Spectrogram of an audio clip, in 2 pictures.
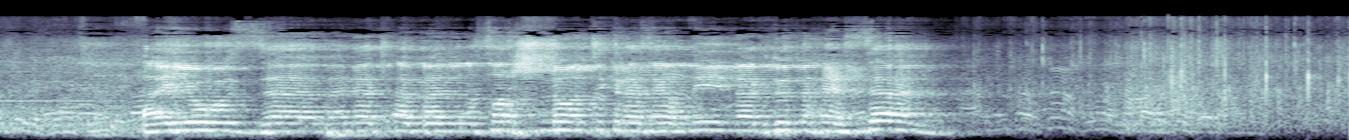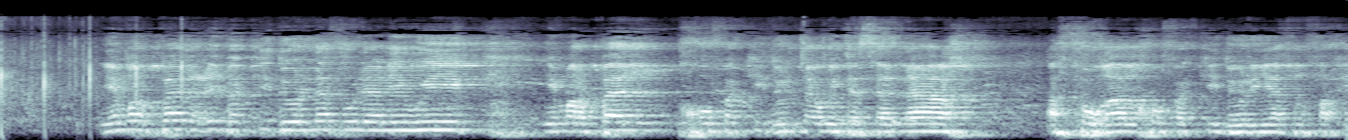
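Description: A young man sings into a microphone through loudspeakers.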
